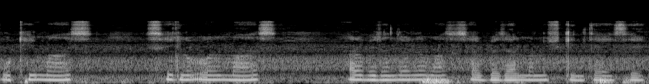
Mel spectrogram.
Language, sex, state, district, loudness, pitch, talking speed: Bengali, female, Assam, Hailakandi, -20 LUFS, 205 Hz, 130 wpm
